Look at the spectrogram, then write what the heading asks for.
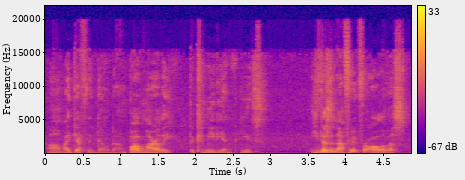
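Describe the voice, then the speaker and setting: A man in his forties from Maine hosting a podcast, chatting casually in a rambling way that trails off softly, with frequent laughs. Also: low-pitched, fast, a crowd in the background. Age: 40s. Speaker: podcast host. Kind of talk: casual interview chat.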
